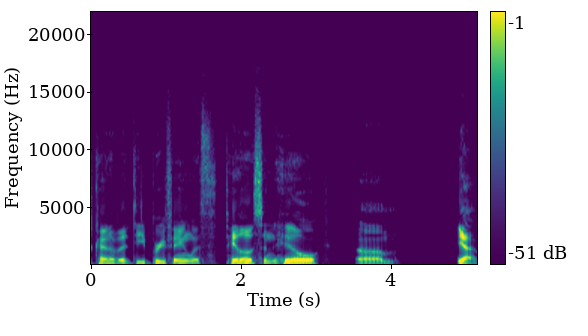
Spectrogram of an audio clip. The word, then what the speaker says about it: Talos: have uh saurin and is it ta Taos you said is how you pronounce it Taos you want to say TS or something but um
